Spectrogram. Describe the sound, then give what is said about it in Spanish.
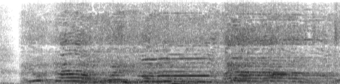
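Several people trapped by flooding in Emilia-Romagna, Italy, shout and scream for help at once, their raised, strained voices overlapping in loud, wavering cries that continue without pause for a few seconds. “Los gritos de ayuda”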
